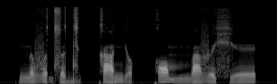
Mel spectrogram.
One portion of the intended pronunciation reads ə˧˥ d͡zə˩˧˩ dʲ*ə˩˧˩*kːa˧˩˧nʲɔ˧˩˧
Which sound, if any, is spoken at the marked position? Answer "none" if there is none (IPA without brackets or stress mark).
ə˩˧˩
